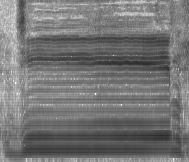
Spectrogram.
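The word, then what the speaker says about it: جيم: নিচে নোক্তা একটি থাকলে এটার উচ্চারণটা করতে হবে একটু শক্তভাবে। উচ্চারণটা করতে হবে শক্তভাবে। বাংলায় বর্গীয় জয় রসইকার ম জিম যেরকম হয়, দীর্ঘইকার, বর্গীয় জয় দীর্ঘইকার ম জিম যেরকম উচ্চারণ, ওরকম উচ্চারণই, কিন্তু একটু শক্ত আওয়াজ দিয়ে বলতে হবে।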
